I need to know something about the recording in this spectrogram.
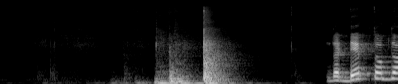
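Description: A cupboard door swings open.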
